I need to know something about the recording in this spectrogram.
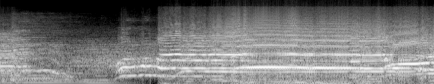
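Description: Singing into a handheld microphone with electric guitar, the voices holding one long, loud note from about a second in.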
